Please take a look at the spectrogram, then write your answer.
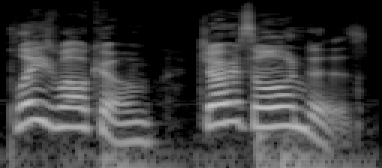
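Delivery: loud, slow showman announcement; announcer intro. Acted. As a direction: bellow it like a game show host. Host announcing guest.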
